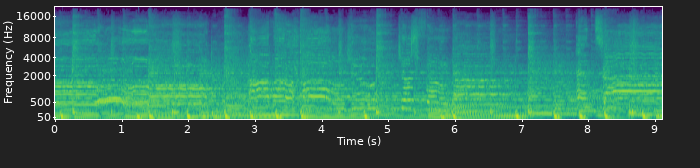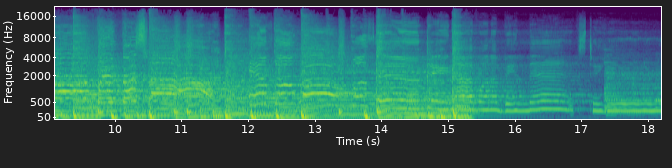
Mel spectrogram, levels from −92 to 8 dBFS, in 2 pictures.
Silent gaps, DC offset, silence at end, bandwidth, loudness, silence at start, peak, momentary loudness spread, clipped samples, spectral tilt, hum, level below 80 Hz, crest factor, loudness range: none; under 0.1%; 0 s; 20 kHz; -12 LUFS; 0 s; 0 dBFS; 11 LU; under 0.1%; -4.5 dB/octave; none; -20 dBFS; 12 dB; 4 LU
